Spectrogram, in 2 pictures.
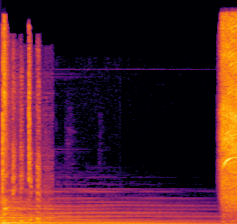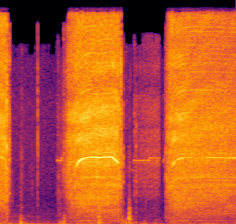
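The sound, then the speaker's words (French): A power drill at a DIY workshop set up in a farm barn hums and then revs up in several loud bursts, whining steadily for a second or two each time, with short pauses in between. “Atelier bricolage, perceuse.”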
